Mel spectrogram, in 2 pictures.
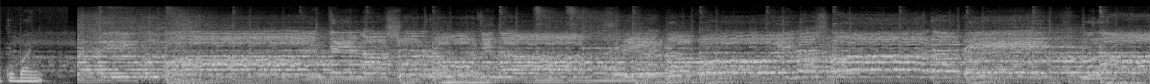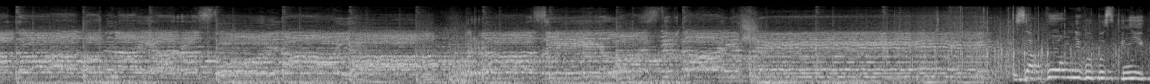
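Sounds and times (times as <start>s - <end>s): children's choir singing: 0.5s - 21.6s.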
